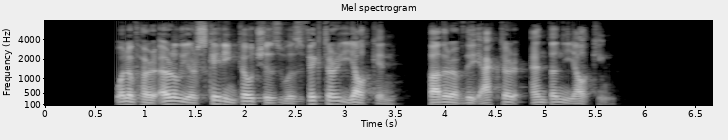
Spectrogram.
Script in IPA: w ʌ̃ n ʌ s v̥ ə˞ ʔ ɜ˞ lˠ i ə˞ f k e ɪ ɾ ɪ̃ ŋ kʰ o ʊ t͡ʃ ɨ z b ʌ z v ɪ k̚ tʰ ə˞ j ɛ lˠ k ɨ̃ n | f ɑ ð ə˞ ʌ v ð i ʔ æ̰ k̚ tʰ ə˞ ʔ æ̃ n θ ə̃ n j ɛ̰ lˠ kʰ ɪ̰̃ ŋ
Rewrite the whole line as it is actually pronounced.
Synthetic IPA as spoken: w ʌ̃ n ʌ v̥ ə˞ ʔ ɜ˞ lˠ i ə˞ s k e ɪ ɾ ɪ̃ ŋ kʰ o ʊ t͡ʃ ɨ z w ʌ z v ɪ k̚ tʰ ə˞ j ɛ lˠ k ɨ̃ n | f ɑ ð ə˞ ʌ v ð i ʔ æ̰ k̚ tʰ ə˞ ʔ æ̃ n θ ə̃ n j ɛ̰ lˠ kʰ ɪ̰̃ ŋ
